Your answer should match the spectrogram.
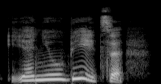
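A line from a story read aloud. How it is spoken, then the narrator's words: Trembling mumble. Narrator (Russian): промямлил Икинг дрожащим голосом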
